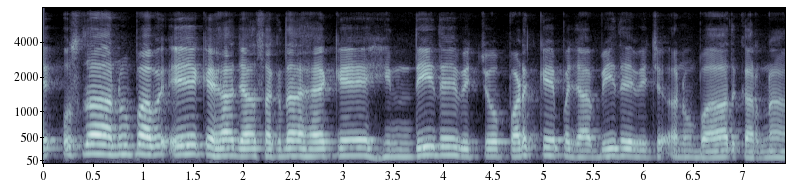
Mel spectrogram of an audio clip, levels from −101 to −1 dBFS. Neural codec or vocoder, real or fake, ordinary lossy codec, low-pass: none; real; Opus, 64 kbps; 7.2 kHz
